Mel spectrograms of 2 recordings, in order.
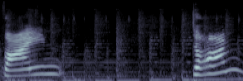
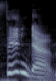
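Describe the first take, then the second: First: The first syllable sounds like 'fine'. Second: The first syllable sounds like 'fin'. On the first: "do you say fine Dom?" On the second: "Or do you call it Findom?"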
